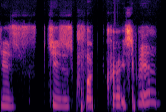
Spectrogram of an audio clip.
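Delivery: high, tearful cry of shock; a player voicing her character's grief, high and tearful. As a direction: break down in tears over the body. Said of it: "I'm, like, crying".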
